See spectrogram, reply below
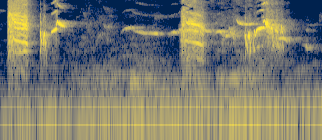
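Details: Fighting white-rumped shama with its tail spread, Sumatran type, uttering two harsh rasping bursts linked by a long, thin, level whistle and a brief sweeping note.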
